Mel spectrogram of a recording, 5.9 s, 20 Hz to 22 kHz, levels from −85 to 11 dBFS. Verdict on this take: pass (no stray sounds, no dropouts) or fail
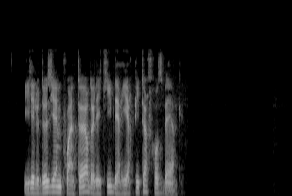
pass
